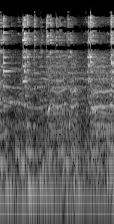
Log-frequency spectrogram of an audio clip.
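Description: Japanese festival float music (matsuri-bayashi): a small metal hand gong struck about twice a second over low drum beats and a gliding flute melody, with crowd noise.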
